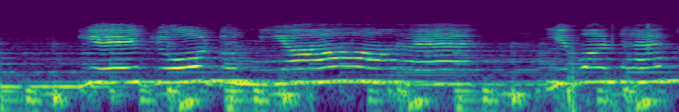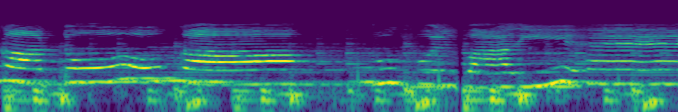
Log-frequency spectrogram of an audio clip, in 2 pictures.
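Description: A young girl singing a melodic song with long, wavering held notes, over a steady instrumental accompaniment.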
